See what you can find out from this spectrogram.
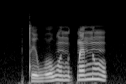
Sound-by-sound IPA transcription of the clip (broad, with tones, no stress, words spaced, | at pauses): te˨ wo˨˦wũ˧nu˧k͡pɛ̃˦ nũ˦˨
